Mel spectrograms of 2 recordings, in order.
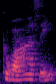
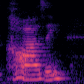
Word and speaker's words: Ghawazi: like the fleet ah it's like in the back of the throat it's not a G I will attempt to pronounce these words quickly but you'll probably find I slip into what most people say from time to time so it's not gwazi it's Kazi and um I've got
